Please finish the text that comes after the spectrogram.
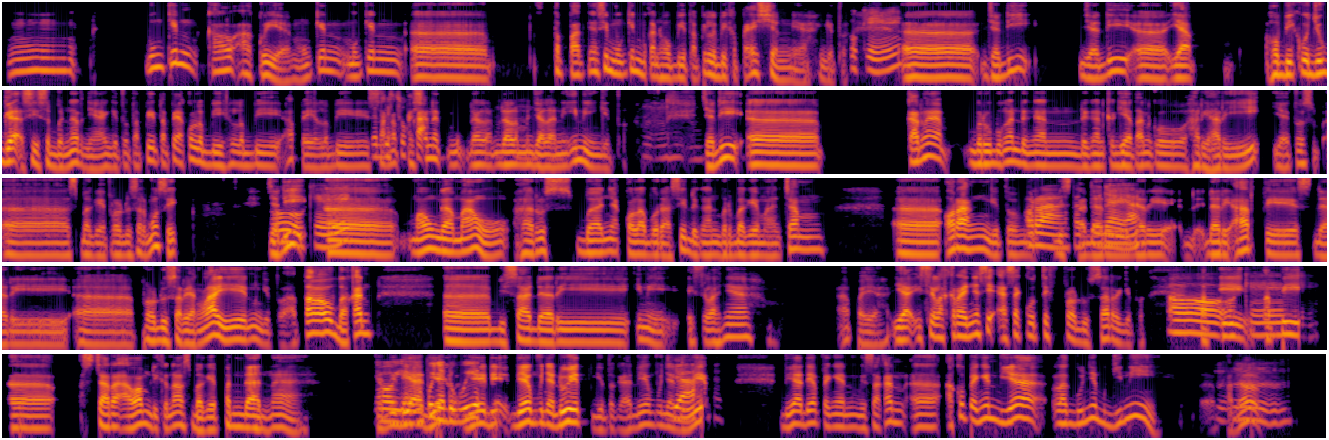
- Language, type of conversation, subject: Indonesian, podcast, Pernahkah kamu berkolaborasi dalam proyek hobi, dan bagaimana pengalamanmu?
- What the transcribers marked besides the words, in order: other background noise; in English: "passion"; in English: "passionate"; in English: "executive producer"; chuckle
